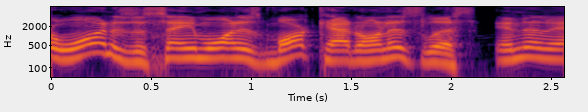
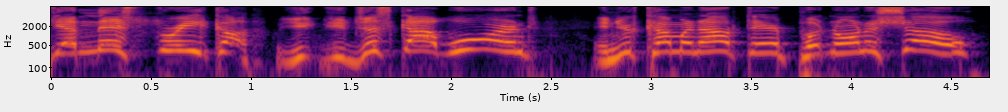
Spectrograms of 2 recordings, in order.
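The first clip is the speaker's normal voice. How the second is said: raised, fired-up tirade at the coach; heated rant; 8 semitones higher than usual. Real, not acted. Sports host ranting at a college coach, high and heated. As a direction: lay into him, getting hotter.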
